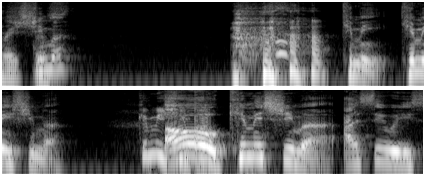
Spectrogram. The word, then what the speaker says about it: Kimishima: Kimishima. I see what he's saying. Kimishima. See, it goes up. Kimishima. Kimishima. It's like a roller coaster.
